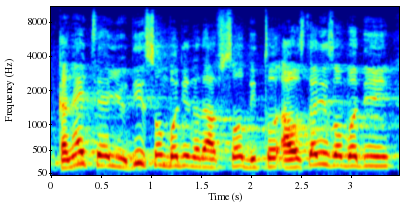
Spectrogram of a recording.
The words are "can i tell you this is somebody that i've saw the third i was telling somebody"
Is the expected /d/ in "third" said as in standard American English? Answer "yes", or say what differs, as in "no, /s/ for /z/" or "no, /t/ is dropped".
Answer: no, /d/ is dropped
